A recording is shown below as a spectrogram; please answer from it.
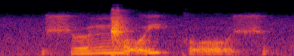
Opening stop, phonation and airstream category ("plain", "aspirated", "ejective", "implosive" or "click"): click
